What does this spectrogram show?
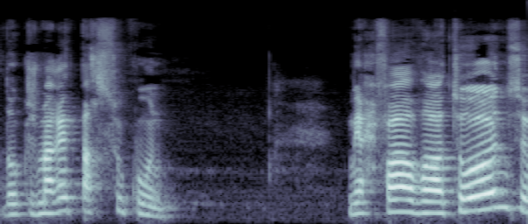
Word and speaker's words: محفظة: محفظة se prononce. Voilà. Oh, TikTok encore. Bon, allez, contestation. محفظة. محفظة. محفظة. الهاء. Ta se prononce comme ha.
